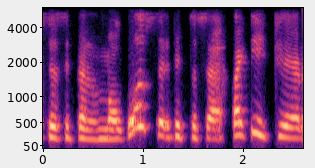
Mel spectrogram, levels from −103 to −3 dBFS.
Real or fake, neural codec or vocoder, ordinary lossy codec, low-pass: fake; codec, 24 kHz, 0.9 kbps, WavTokenizer, medium music audio release; Opus, 32 kbps; 5.4 kHz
